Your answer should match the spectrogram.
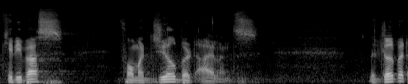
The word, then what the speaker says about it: Kiribati: The Line Islands belong to the Republic of Kiribati, written as Kiribati, but pronounced Kiribati, former Gilbert Islands.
